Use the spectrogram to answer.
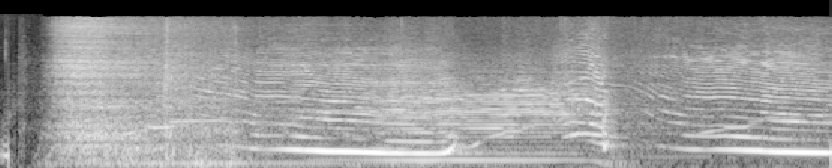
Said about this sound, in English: We drop a hydrophone in and you know, even if the whale's in the distance, we um, let our passengers hear that song going. And quite often you'll hear multiple males singing in the bay, so everyone loves to hear the song.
